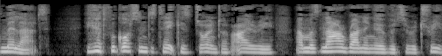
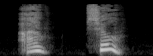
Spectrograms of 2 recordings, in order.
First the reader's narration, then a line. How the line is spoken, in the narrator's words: sighed Irie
